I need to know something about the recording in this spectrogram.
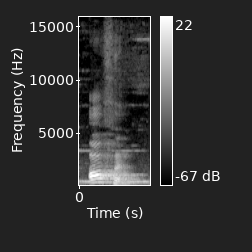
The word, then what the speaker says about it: often: Number 8, often. Number 8, often. My dear students, look, here T is silent.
